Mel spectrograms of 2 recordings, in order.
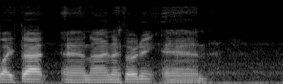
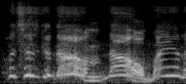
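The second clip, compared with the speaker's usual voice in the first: very high, shrieking hammed-up cry; squealing mock shock; much slower than usual. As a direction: shriek it out in fake alarm. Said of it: "I was like".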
